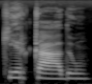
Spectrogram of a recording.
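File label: "chircadu", female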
